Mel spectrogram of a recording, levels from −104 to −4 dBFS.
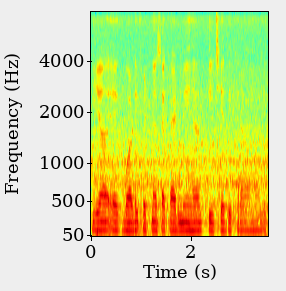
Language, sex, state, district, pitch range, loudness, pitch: Hindi, male, Arunachal Pradesh, Lower Dibang Valley, 110-115 Hz, -15 LUFS, 110 Hz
